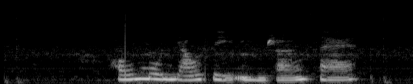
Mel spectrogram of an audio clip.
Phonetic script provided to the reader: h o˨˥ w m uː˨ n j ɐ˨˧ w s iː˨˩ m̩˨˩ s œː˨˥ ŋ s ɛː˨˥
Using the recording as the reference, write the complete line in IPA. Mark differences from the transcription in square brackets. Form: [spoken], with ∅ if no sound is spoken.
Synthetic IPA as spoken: h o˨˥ w m uː˨ n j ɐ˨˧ w s iː˨˩ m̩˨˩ s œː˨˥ ŋ s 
